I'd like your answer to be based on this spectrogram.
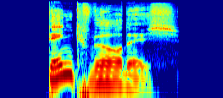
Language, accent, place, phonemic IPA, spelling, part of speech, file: German, Germany, Berlin, /ˈdɛŋkˌvʏʁdɪç/, denkwürdig, adjective, De-denkwürdig.ogg
- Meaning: 1. memorable, notable 2. strange, odd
